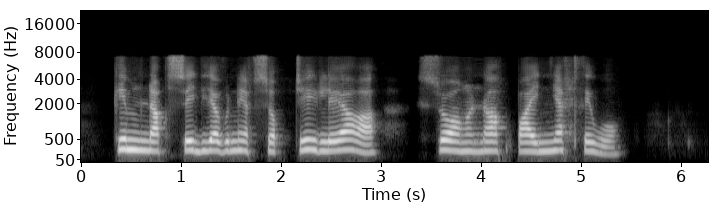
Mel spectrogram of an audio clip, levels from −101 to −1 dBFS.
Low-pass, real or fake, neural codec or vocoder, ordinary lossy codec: 7.2 kHz; fake; codec, 16 kHz, 0.7 kbps, FocalCodec; AAC, 64 kbps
